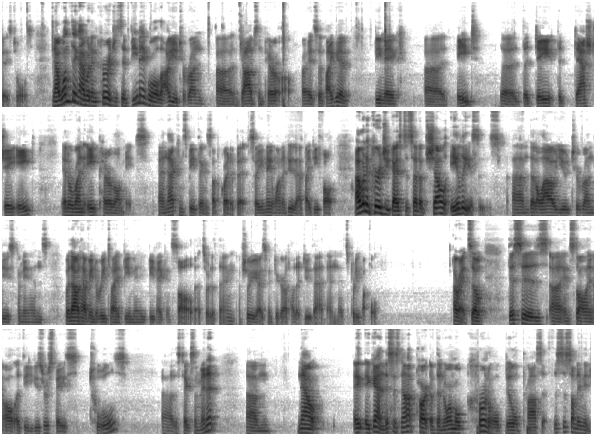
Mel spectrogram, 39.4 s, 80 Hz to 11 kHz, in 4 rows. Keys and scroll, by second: 0.8 -, 2.1 4, 4.0 BackSpace, 4.7 8, 6.4 Return.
